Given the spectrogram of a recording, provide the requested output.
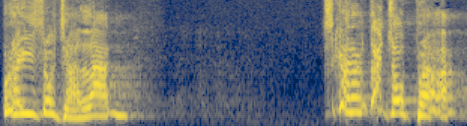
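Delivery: put-on a cheeky shepherd boy teasing the giant; David, unafraid. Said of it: "Daud tidak menangis dan bilang".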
